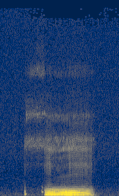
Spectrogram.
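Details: A French Bulldog, eyes open, gives one long, rattling snore, a low buzzy drone that swells and fades.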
